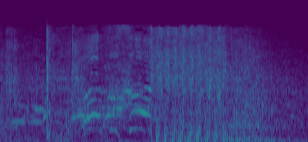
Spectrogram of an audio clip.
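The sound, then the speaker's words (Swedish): A single sharp shot rings out, followed by raised voices, then a long, rapid burst of automatic gunfire rattles loudly and steadily over the crowd until the end, as Russian forces fire on hundreds of residents holding a peaceful demonstration in the town of Slavutych, near the border with Belarus. “Så här lät det igår när hundratals invånare i staden Slavotyj nära gränsen till Belarus möttes av rysk beskjutning i samband med en fredlig demonstration i stan.”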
